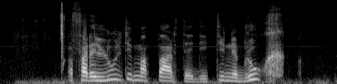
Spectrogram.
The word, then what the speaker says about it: Tighnabruaich: Oggi ti porto vi porto a fare l'ultima parte di Tin Brew, si dice così, eh si pronuncia così, che è la parte sud ovest.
